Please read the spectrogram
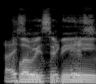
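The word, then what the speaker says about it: Chloë Sevigny: Chloe Sevigny.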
